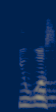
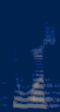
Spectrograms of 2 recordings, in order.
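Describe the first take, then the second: No difference in how they are said.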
